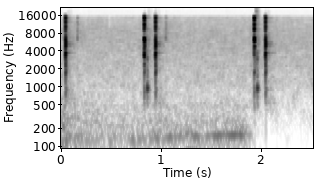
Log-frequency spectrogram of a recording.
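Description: Sharp, close mouse clicks come in pairs, a lone click then two quick double clicks, while confirming dialog windows in structural modeling software, with a soft low hum between.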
